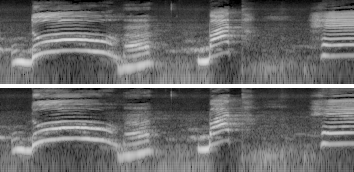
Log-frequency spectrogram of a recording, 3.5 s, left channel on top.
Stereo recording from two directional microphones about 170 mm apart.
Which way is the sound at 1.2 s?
15° right (ahead or behind).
